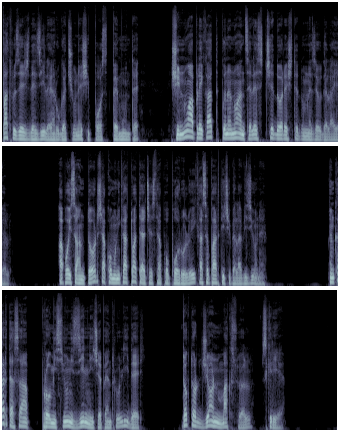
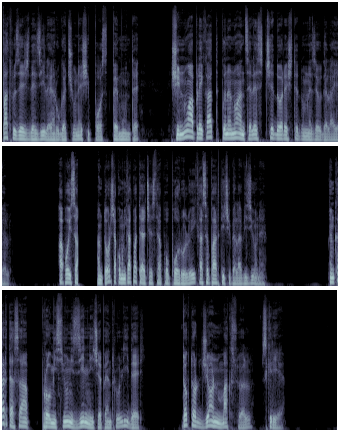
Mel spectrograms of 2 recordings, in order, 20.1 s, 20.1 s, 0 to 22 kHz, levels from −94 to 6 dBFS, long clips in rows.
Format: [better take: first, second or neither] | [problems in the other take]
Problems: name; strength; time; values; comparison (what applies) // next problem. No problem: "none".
first | audio freezing; at 8 s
